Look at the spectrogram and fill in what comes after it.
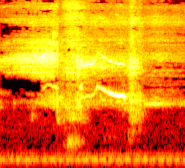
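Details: Female Pinscher in labour, crying in pain while giving birth; a long high, thin whine that slides slightly downward and then fades, over a low steady hum.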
